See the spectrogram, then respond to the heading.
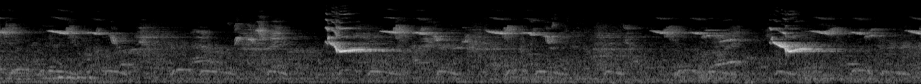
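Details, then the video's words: Several common hill mynas calling on a campus in afternoon light, 6 February 2024: a mix of soft chatter and high squeaky notes, broken twice by a loud, sharp downward-slurred whistle about four seconds apart, with other birds faintly behind. "common hill mynahs in afternoon light"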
